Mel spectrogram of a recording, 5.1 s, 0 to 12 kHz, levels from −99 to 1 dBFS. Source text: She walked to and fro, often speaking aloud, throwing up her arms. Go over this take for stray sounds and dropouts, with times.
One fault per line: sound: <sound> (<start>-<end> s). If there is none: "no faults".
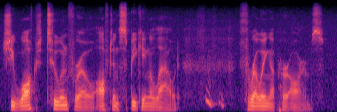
sound: laugh (2.9-3.4 s)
